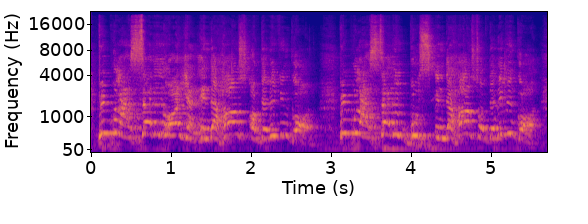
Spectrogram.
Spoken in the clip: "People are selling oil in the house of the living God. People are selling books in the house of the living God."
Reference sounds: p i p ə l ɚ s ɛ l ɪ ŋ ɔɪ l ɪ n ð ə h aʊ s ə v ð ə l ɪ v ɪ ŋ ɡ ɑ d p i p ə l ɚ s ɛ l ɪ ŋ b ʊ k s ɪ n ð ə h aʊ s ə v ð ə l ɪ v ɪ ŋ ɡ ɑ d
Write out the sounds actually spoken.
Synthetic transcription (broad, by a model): p i p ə l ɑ s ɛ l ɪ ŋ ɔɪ n ɪ n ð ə h aʊ s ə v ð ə l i v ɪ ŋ ɡ ɑ d p i p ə l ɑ s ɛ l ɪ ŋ b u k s ɪ n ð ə h aʊ s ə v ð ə l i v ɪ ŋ ɡ ɑ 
